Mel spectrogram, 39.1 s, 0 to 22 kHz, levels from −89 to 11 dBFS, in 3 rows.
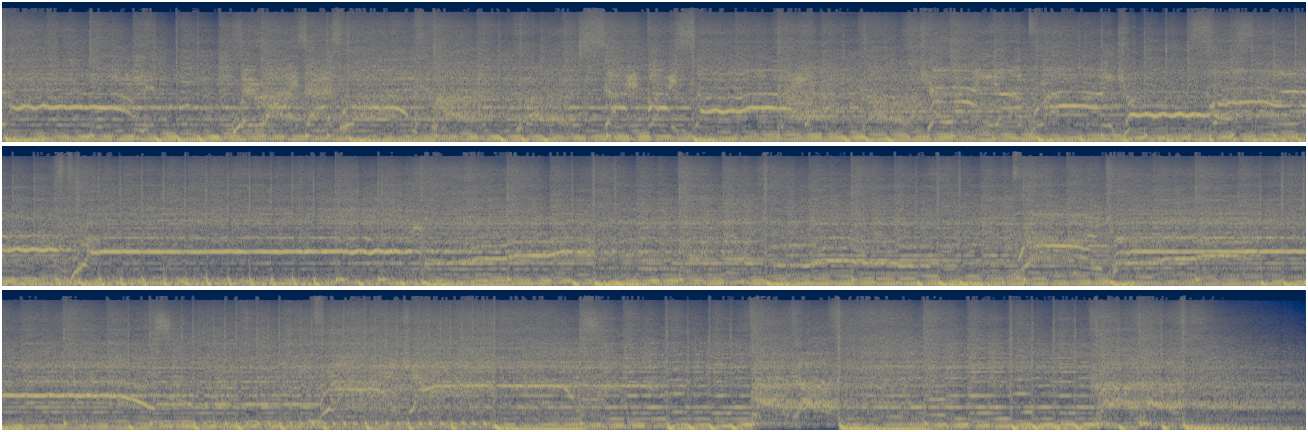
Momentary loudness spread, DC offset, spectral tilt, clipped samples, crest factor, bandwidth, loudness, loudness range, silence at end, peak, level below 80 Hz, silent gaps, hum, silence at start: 2 LU; under 0.1%; -3.5 dB/octave; under 0.1%; 12 dB; 18 kHz; -16 LUFS; 1 LU; 0 s; -4 dBFS; -22 dBFS; none; none; 0 s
